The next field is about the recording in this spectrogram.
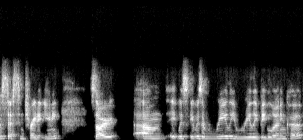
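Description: A woman's voice of medium pitch at a fairly slow pace. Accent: Australian. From rural New South Wales, Australia. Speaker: physiotherapist and clinic owner. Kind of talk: podcast interview.

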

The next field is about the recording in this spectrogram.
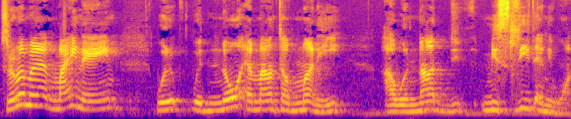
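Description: Animated in tone and lively in intonation, the speech moves at a moderate pace over noticeable background noise. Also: man, high pitch for a man. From Iran, raised in England and US. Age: 50s. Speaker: English teacher and product distributor. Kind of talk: interview. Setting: studio.

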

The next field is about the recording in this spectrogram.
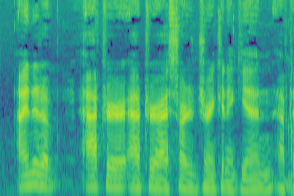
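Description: A man with an American accent talks at a fairly quick pace, his fairly low voice somewhat breathy, with ordinary pitch variation. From US South, Memphis, Tennessee. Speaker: recovering alcoholic, Air Force veteran. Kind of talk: personal testimony interview. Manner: casual, many fillers.

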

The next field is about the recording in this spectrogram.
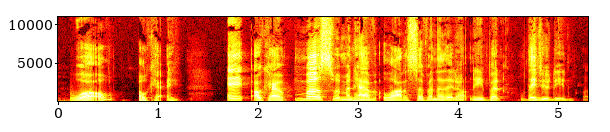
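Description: With vocal fry and lively intonation, a woman speaks fairly quickly at a very deep, low pitch, in a very clean recording with a silent background and a dry, close sound free of echo. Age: old. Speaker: podcast co-host, TV recap. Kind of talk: casual chat. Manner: soft-spoken.

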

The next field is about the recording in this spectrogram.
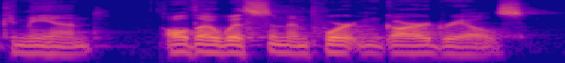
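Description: The voice belongs to a man. The recording is very clean, with a silent background. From western Pennsylvania. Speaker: history professor. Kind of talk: lecture. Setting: stage with live audience. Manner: halting, many repeated words.

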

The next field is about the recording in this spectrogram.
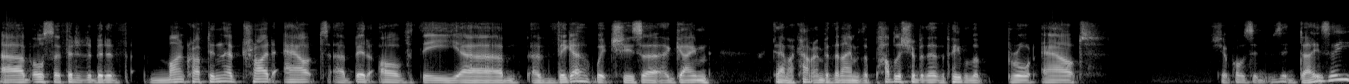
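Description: Over a quiet background, a man with a plain, everyday voice talks at a moderate pace in a fairly low pitch with fairly even intonation. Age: 30s. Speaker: video game podcast panelist. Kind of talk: casual chat.

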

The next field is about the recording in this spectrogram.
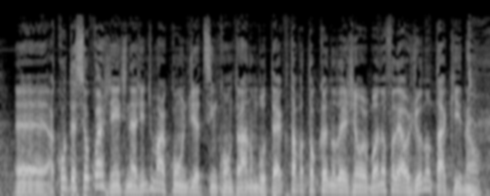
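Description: A man at medium pitch, very fast and with hardly any pauses, with lively intonation. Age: 30s. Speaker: podcast producer. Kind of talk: casual chat.

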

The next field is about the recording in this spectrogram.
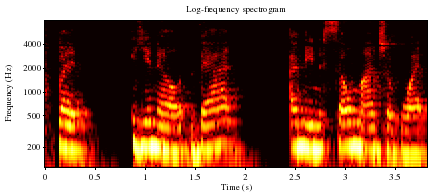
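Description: The voice has a dark, mellow tone with vocal fry. Audible room echo surrounds it. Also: woman. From small town. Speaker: doctor and author. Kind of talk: interview conversation.

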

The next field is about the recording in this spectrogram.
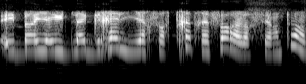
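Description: A woman speaks with a plain, everyday voice and ordinary pitch variation. Her pace is fairly slow. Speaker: collective farm member. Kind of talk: casual chat. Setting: phone call. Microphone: landline phone.

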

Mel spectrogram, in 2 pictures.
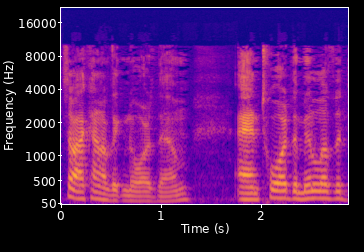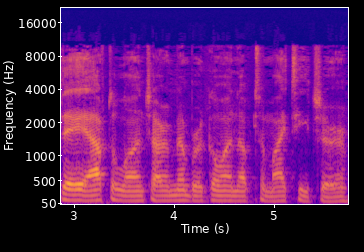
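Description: A man with an American accent speaks at a moderate pace in a fairly low pitch. His is an ordinary speaking voice, with ordinary pitch variation. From Texas. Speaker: podcast guest. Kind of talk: casual chat.

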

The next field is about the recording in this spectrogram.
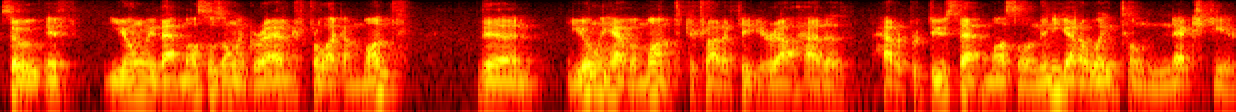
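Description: Using a normal speaking voice, a man talks with fairly even intonation at a medium pitch. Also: fairly quick pace. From US South, Mobile, Alabama. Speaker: fisheries biologist. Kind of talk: casual interview.

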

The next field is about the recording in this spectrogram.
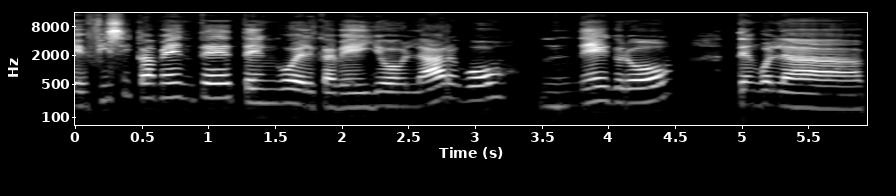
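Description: A woman's medium-pitched voice, bright and sharp in tone, with lively intonation. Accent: Peruvian. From Peru, Lima. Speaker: interviewee in language-learning conversation. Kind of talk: casual interview.

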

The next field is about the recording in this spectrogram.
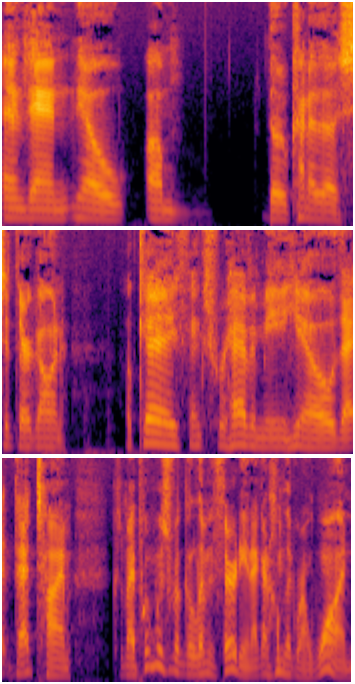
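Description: A man with a Philadelphia accent speaks at a medium pitch with ordinary pitch variation, on a very clean recording with a silent background. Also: moderate pace. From US Northeast, Philadelphia. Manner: animated.

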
